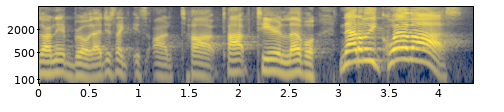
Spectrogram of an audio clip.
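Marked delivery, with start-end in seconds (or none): 3.0-4.2 loud call across the house; high, loud and drawn out. Real, not acted. Calling her back from upstairs.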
